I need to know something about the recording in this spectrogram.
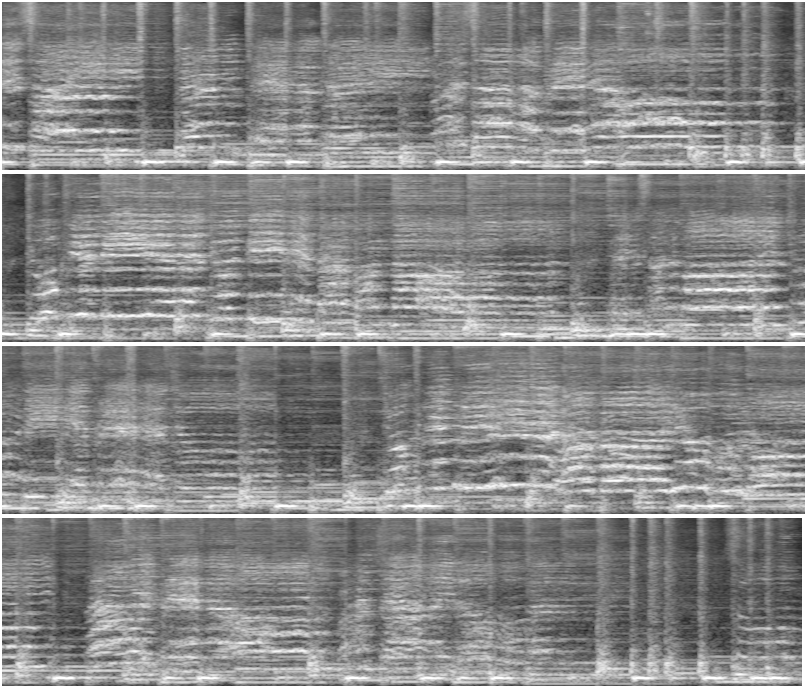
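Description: A choir singing a Christian hymn in Khmer over a steady low bass line with percussion.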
